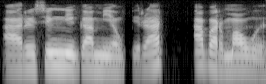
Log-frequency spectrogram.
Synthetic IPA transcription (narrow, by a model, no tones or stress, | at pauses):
ʔaɾɯsɯŋniɡamiawpiɾat̪̚ | abaɾmawɯ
